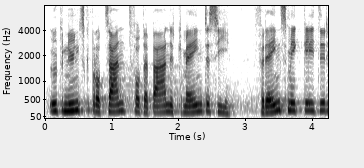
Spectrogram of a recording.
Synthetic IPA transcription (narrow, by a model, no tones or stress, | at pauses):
ʏbəɾnynt͡skpɾɔt͡sæntfɔdəb̥æːɾnəɾkmɛɪndəsi | fəɾɛɪnsmɪt̚ɡ̥lidəɾ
